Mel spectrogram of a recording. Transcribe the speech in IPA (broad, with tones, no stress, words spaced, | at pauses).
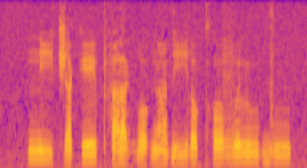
niː˦˨t͡ʃa˨keː˦ pʰaː˨ɡ͡bɔ˨ ɡã˨ɗiː˦ ɾɔ˨ kʰɔ˦ vʊ˦luː˦ɡu˦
